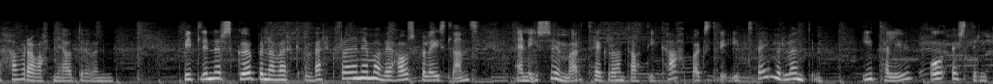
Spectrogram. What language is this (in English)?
Icelandic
